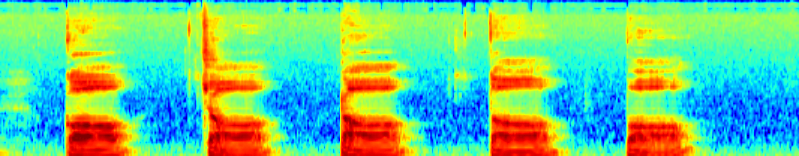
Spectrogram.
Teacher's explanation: যে সকল ধ্বনি উচ্চারণের সময় ভোকাল কর্ডস বা স্বরযন্ত্রে কম্পন ঘটে না সে সকল ধ্বনিসমূহকে অঘোষ ধ্বনি বলে বর্গের প্রথম এবং দ্বিতীয় সারের বর্ণসমূহ অঘোষ ধ্বনি বা অঘোষ বর্ণ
